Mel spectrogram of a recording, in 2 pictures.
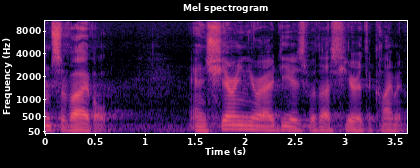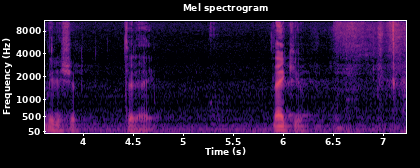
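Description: An older man speaks into a microphone.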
